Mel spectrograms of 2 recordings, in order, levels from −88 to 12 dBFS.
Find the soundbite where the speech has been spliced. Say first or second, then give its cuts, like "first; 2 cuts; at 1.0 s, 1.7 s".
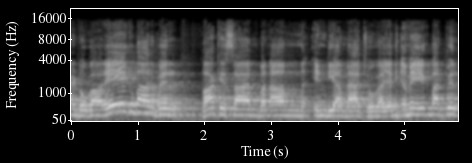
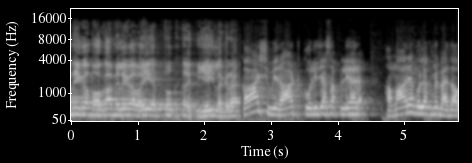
second; 1 cut; at 2.5 s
